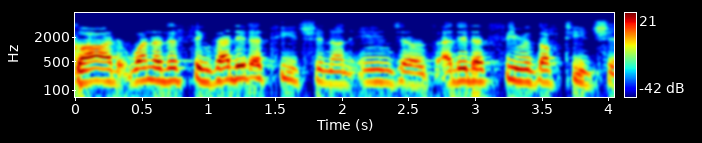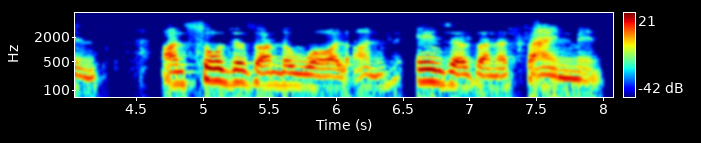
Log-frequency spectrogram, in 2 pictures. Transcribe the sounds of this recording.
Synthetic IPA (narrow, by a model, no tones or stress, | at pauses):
ɡ̥ɔd̚wʌ̃nɔvðəθɪ̃ŋzaɪdɪdətʰiːt͡ʃɪ̃ŋə̃nẽnd͡ʒəlza̰ɪdɪdəsiɹizɔv̥tʰit͡ʃɪ̃ŋz̥ | ə̃nsold͡ʒə˞zɔ̃nðəwɔlə̰̃nẽnd͡ʒəlzɔ̃nəsã̰ɪ̃nmɛ̰̃nt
